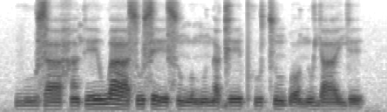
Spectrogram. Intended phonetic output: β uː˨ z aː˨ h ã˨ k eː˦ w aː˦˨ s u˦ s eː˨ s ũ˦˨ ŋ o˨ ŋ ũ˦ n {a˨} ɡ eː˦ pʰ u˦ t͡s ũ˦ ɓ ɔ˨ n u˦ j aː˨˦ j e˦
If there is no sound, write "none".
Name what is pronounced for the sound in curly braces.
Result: a˨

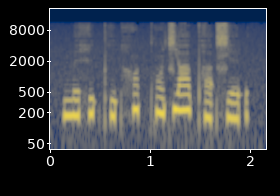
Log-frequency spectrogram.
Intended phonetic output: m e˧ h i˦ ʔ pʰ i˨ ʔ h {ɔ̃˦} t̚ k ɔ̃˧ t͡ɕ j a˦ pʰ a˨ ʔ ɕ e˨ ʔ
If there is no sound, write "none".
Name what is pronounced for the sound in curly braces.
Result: ɔ̃˦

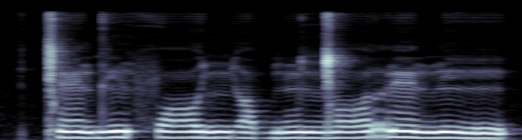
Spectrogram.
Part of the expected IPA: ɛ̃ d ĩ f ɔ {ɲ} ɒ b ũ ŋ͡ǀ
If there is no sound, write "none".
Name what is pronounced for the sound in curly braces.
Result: ɲ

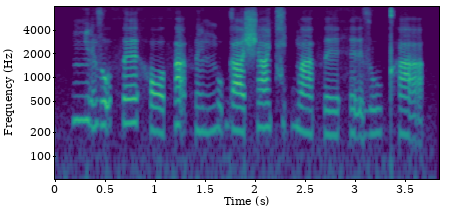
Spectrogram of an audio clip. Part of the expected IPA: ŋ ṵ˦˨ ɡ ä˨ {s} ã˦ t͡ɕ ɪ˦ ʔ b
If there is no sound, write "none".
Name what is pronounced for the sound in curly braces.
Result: ʃ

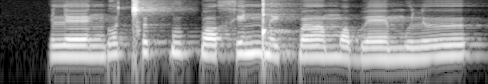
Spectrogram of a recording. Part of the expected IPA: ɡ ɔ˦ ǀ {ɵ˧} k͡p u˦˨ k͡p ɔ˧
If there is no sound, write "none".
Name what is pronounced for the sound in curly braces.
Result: ɵ˧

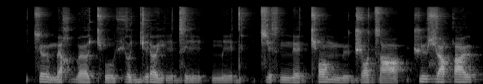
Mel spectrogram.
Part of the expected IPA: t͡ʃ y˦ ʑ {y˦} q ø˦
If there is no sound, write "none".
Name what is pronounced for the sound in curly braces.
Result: ø˦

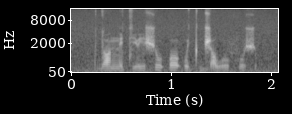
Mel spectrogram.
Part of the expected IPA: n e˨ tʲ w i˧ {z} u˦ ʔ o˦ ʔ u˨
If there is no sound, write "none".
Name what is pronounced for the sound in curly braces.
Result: ʃ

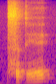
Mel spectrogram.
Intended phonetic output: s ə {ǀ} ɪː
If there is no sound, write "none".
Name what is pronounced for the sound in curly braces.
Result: k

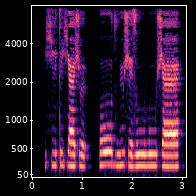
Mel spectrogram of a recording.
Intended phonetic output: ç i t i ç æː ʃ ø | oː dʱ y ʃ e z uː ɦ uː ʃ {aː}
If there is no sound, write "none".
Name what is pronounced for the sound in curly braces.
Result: æː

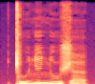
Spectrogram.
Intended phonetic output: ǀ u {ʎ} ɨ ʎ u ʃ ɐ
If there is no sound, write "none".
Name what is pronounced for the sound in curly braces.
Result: ʎ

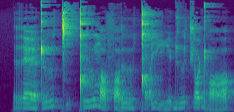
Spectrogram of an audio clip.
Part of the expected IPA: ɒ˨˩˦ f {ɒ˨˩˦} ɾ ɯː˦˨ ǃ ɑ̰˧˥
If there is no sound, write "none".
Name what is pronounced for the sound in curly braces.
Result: ɒ˨˩˦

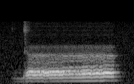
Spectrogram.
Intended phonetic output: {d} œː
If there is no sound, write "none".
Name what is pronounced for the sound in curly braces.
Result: d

